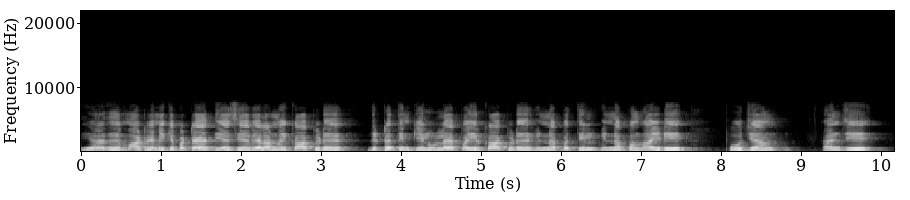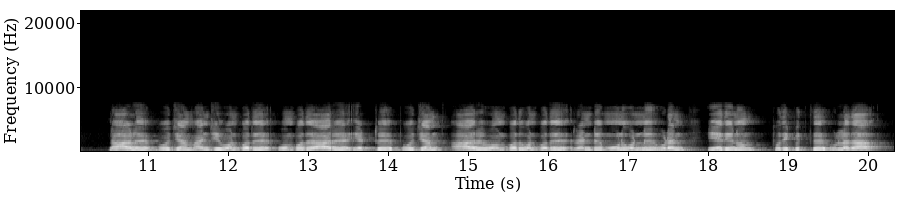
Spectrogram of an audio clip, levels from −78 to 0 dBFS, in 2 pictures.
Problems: none marked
